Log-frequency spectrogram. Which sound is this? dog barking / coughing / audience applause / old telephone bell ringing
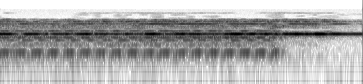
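old telephone bell ringing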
